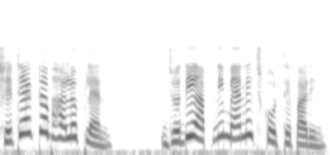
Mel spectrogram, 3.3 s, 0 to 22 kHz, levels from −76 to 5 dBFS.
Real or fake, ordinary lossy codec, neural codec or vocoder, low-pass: real; none; none; 7.2 kHz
